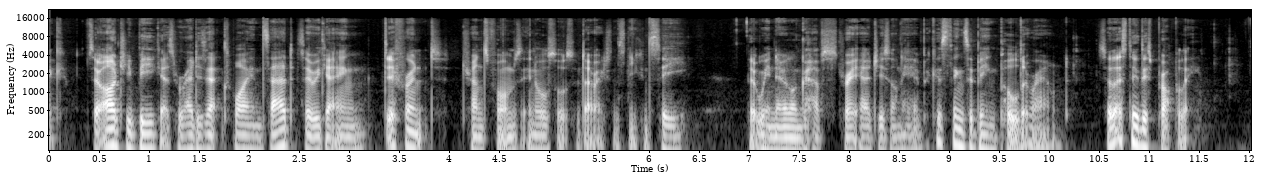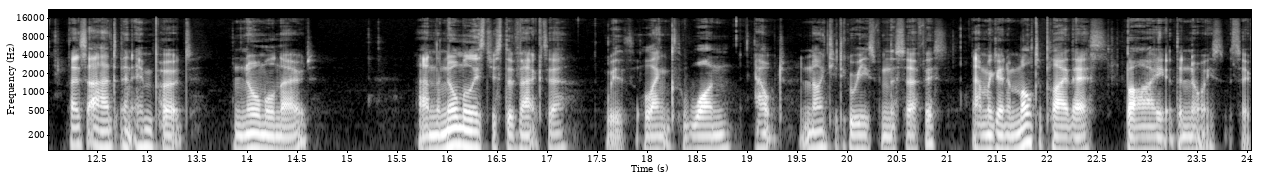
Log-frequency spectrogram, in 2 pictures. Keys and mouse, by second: 3.3-5.5 shift+drag, 7.5-8.4 drag, 10.4-11.5 drag, 11.9 shift+a, 16.2 drag, 16.8 d, 16.9 click, 17.5 d, 17.6 d, 17.8 d, 17.9-19.0 drag, 18.9 d, 20.9 d, 21.0 click, 21.7 middle click, 22.3 shift+a.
